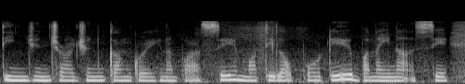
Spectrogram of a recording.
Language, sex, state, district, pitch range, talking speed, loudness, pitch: Nagamese, female, Nagaland, Kohima, 175-190 Hz, 155 wpm, -16 LUFS, 180 Hz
